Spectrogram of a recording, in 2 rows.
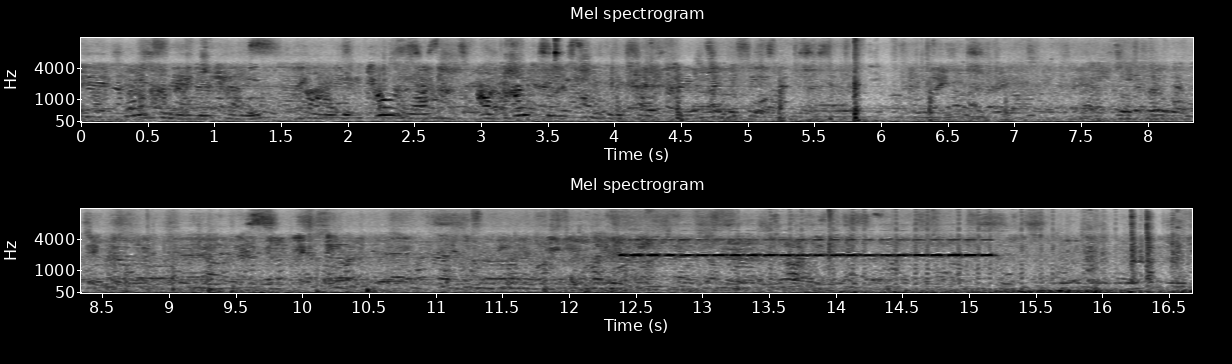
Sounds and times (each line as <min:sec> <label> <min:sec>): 0:00.0 announcement 0:05.3
0:00.0 train 0:16.6
0:10.4 announcement 0:16.6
